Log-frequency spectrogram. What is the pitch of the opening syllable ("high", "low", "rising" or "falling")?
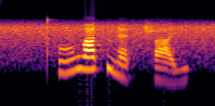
rising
